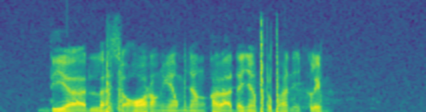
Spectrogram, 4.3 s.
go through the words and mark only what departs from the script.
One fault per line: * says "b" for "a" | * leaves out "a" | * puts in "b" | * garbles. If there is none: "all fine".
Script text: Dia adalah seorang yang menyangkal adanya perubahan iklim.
all fine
